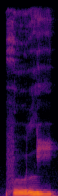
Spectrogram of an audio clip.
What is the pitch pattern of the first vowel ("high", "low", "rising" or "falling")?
low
